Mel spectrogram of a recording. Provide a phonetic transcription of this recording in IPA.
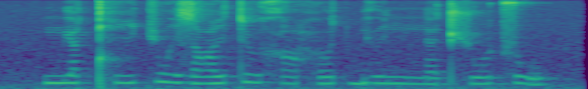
mʲɑǃʰicui̯ zɑi̯tʉ xɑhɵtbʲui̯ nːɛtʃuʈ͡ʂu

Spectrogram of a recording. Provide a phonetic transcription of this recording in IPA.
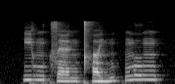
jʊ˥ŋt͡sɛː˨ŋt̪ʰɐ˨jn̪ɪ˥k̚ n̪ʊ˥ŋ

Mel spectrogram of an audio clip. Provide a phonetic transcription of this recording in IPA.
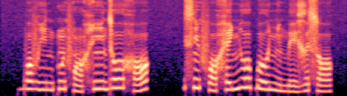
bɔ˦viː˧nkʷĩ˦ fɔ̃˨hĩ˦ doː˦ hɔ˨˦ | sĩ˦ fɔ˨hɛ˧ɲoː˦ɓoː˧ ɲĩ˨meː˨ɣə˦ sɔ˧

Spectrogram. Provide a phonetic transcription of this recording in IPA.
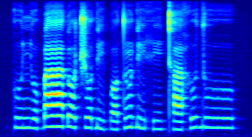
ku˨ ɲo˨ɓaː˦ ɗɔ˦t͡ʃo˦ɗi˨ɓɔ˨ tũ˦ɗi˨hiː˨ kʰa˨ hu˦duː˦

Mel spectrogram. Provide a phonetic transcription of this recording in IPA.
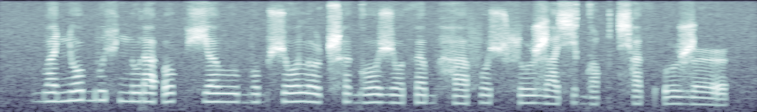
bɐɲob uç nuɾɐʔokçə βubobʃol oʈ͡ʂʰəɡo ʒoθəb hɐ foʃɬu ʐaɕəɡoq t͡ɕʰɐθʔu ʐə˞

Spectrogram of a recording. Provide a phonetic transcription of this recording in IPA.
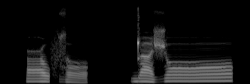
ʕofzɔ | ɖa ʒɔː

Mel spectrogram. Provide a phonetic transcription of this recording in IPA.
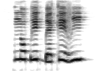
nɔ˦ beː˦ɡ͡bɛ˨ke˦˨vi˦

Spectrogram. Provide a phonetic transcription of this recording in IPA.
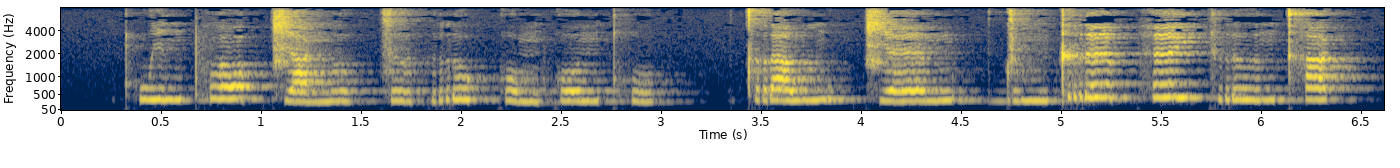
kʰwi˦˥npʰlɔː˥˩t̚t͡ɕaː˩˦ŋ lu˨˩k̚sɯː˨˩t̚ru˥˩ʔko˨˩m ko˧nkʰu˨˩k̚ | tra˦˥wŋu˥˩k̚t͡ɕɛː˦˥m | dɯ˧ŋ trɛː˥˩p̚hɛː˥˩jkrɯː˧nkʰa˦˥k̚

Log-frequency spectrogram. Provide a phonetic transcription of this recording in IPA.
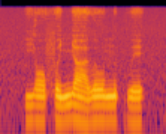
jɔ˧fə˧ ɲaː˦˨loː˦nə˦kʷe˦

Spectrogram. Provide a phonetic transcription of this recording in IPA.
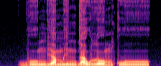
buː˨˩ŋi˨˩a̯mi˨˩nda˩˦w lo˩˦mkwuː˧

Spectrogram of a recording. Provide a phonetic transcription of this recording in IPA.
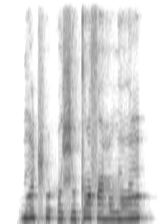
ɡõʈ͡ʂʰuho ɕʊ tʷɛsˤaŋu ðˤõ

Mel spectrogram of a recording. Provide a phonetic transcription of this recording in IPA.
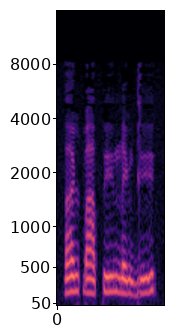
ɐɳɓa pymeɳɡy

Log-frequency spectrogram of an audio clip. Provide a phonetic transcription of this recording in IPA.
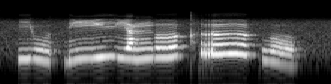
juː˨˩t̚jiː˦˥ji˧a̯ ŋɤː˦˥kʰrɤː˥˩kwo˨˩k̚

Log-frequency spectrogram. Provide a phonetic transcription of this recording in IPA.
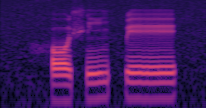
hɔ˨ʃĩ˨˦ k͡pe˦

